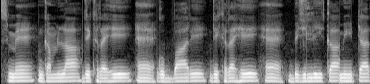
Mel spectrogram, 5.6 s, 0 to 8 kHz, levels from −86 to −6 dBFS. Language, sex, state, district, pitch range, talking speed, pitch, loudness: Hindi, male, Uttar Pradesh, Hamirpur, 115-125 Hz, 140 wpm, 120 Hz, -14 LUFS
